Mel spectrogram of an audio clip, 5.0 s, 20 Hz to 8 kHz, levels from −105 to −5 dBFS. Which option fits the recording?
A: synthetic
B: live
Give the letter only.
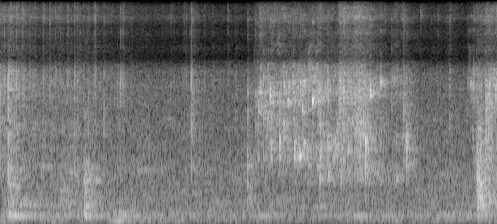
B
